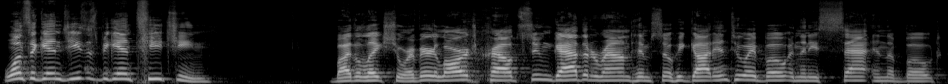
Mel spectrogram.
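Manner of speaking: lifted, formal reading voice; scripture reading. Acted. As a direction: read it out to the congregation.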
